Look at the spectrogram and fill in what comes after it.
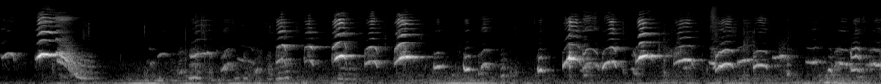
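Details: Flat-coated Retrievers vocalising indoors in a small room: high, sliding whines and yelps around the middle pitch range, broken by short barks and squeals in irregular bursts over about nine seconds, with faint low rumbling beneath.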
